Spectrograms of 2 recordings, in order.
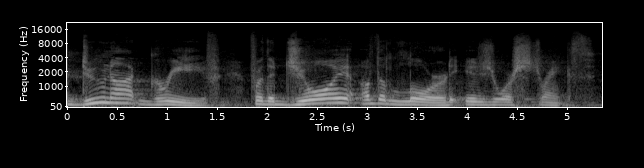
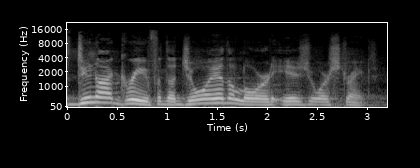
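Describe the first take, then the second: First: Slow, soft, drawn-out verse; slow tender reading. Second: Said in the usual way. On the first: Shown as a demonstration. Pastor repeating the verse softly to sufferers, slow and tender. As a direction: ease each word out gently. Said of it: "It says here". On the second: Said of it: "And it says".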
